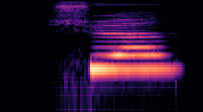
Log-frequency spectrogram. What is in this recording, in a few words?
"xuan1", pinyin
